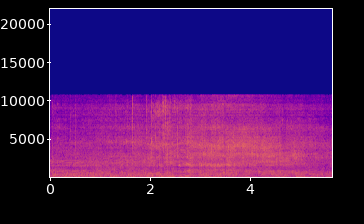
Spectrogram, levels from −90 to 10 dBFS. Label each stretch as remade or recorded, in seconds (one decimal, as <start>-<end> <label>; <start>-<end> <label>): 0.0-5.7 remade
